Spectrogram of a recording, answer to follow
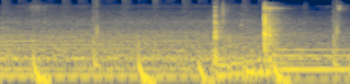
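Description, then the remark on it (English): Small shot glasses of Mama Juana clink together once in a toast, a sharp tap with a short bright ring, surrounded by soft handling bumps and low background rumble. “So cheers. You just chug it, right?”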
